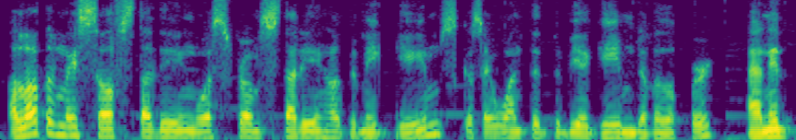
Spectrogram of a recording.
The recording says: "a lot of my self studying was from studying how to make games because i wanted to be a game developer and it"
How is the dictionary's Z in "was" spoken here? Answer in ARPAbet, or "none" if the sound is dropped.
S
